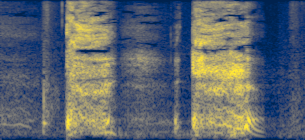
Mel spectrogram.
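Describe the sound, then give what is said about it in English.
Two loud, harsh coughing bursts, each ragged and lasting about half a second, with a quick throat-clearing rasp before each one and a pause between them. “This is becoming the fucking coughing podcast very quickly.”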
